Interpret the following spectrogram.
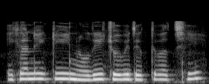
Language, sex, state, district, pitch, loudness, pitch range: Bengali, female, West Bengal, Alipurduar, 235 Hz, -13 LUFS, 225-255 Hz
